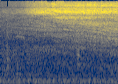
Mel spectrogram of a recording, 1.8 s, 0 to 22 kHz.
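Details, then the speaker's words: 6-car trailer with brake lines hooked up, ABS light on in cab; steady airy hiss over low rumble, no pulsing; air brake line leaking from behind a weld, owner suspects line burned when plate was welded. "I know exactly where it comes from because it's leaking from behind this weld. I think when they welded this plate onto here, they might have burned the airline."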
